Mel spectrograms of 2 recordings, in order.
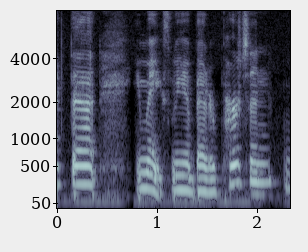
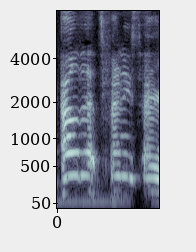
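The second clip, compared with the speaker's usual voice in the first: higher, forced polite brush-off; nervous polite laugh-off; 9 semitones higher, 4 dB louder than usual. Retold or imitated. Receptionist brushing off the crude joke, light forced politeness. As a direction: lightly imitate an embarrassed receptionist. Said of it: "she's like".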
